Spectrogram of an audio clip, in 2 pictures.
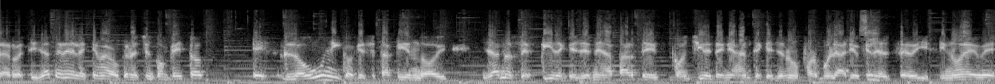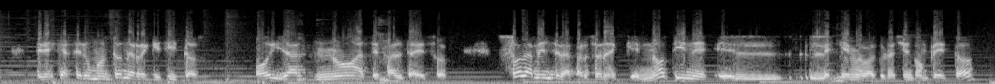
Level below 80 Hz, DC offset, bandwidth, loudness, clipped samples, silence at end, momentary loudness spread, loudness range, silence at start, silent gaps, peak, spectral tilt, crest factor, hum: -32 dBFS; 2%; 14 kHz; -12 LUFS; under 0.1%; 0 s; 5 LU; 1 LU; 0 s; none; 0 dBFS; -6 dB/octave; 12 dB; none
